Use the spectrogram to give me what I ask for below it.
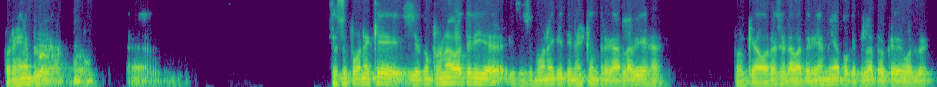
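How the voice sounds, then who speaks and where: A man with a lowish voice gives an informal spiritual teaching talk at a moderate pace, pausing often. He tells anecdotes, laughs at his own stories, and keeps checking that his listener follows, all on a dull lo-fi recording.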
